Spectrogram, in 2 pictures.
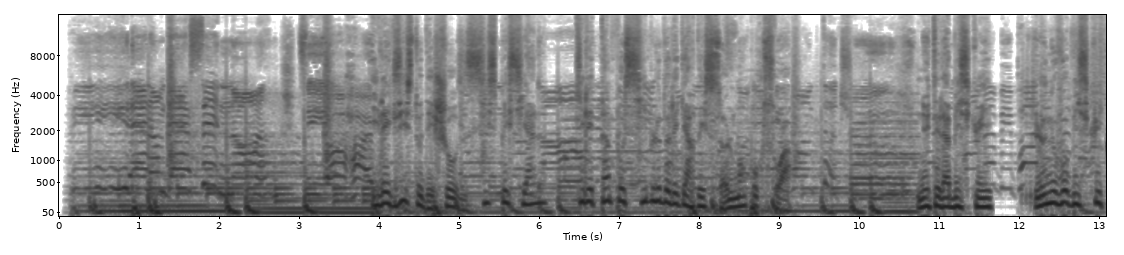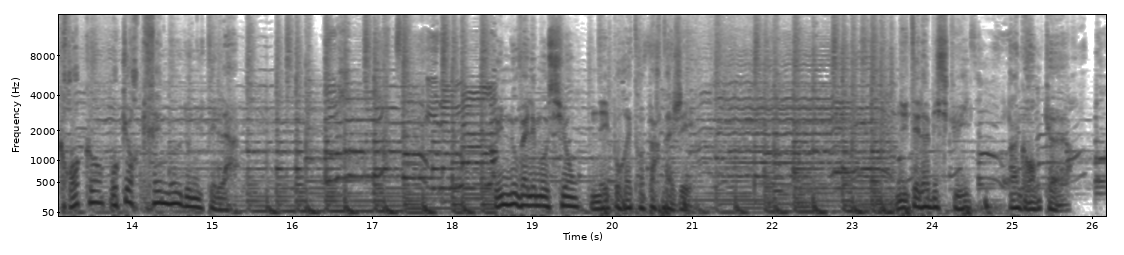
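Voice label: male, French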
